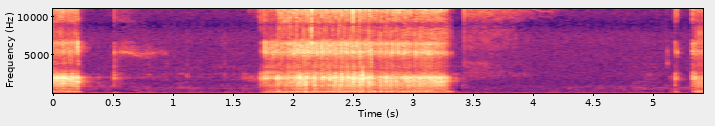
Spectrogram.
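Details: Scottish Fold cat snoring: one long, loud, rattling snore lasting nearly two seconds, with quiet breathing before and after.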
